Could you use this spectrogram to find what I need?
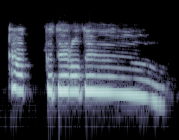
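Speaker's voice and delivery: playful rooster imitation; rooster crow. A narrator's reading. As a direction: crow it for the kids. Teacher voices rooster sound.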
